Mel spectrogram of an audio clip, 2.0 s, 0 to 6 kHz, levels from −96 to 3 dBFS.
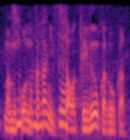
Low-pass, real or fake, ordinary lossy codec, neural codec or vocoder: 5.4 kHz; fake; none; vocoder, 44.1 kHz, 80 mel bands, Vocos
